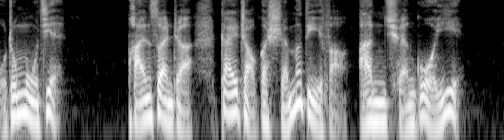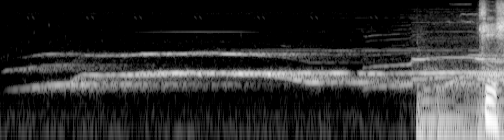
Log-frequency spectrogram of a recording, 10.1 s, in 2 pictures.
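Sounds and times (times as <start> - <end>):
speech: 0.0 - 0.7, 1.3 - 4.7, 9.8 - 10.0
wild beasts howling in a mountain forest at nightfall: 5.1 - 10.0.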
